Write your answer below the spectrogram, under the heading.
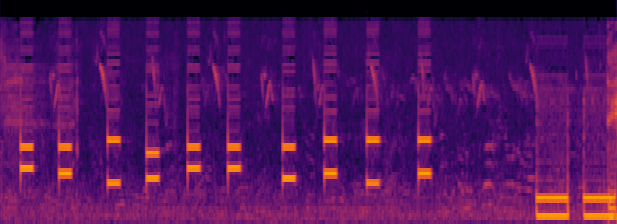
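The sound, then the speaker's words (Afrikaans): A telephone number is dialed: ten short, evenly spaced touch-tone beeps, then two longer, lower tones. “No time like the present. Ek bel sommer.”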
